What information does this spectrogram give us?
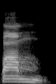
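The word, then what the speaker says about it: palm: কাম পাম আমরা কিন্তু এখানে কখনো প্লাম বলি না অনেকে কিন্তু ভুল করে বলে ফেলি এটা প্লাম আসলে হবে পাম পাম মানে হচ্ছে তালগাছ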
